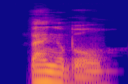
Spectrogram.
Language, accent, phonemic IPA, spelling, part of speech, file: English, Australia, /ˈbæŋ(ɡ)əbəɫ/, bangable, adjective, En-au-bangable.ogg
- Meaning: Sexually attractive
